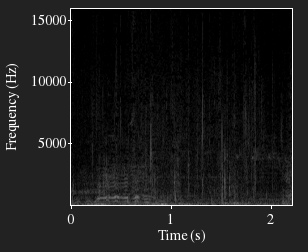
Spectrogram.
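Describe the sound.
A goat bleats from a herd of dairy goats being led two kilometres uphill to the heath after morning milking. One wavering, mid-pitched bleat stands out early over steady low background noise.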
